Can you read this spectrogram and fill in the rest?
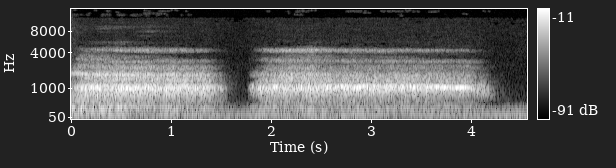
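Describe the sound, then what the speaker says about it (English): Two long, steady yogic throat breaths with a soft, hissing whoosh, separated by a short pause, close and fairly quiet with no talking. "making sort of a whooshing sound like you're fogging up a window"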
